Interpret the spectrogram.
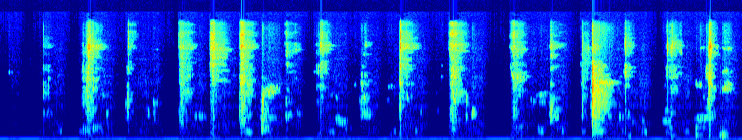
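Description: Close-miked eating sounds as rice and chicken curry are eaten by hand: wet chewing and mouth smacks in an irregular run of short clicks, a few a second, with one louder smack near the end.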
